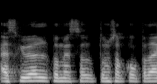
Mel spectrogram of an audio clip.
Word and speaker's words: SQL: तो एसक्यूएल तुम सबको पता है क्या होता है, स्ट्रक्चर्ड क्वेरी लैंग्वेज, और बहुत लोग एसक्यूएल को सीक्वल भी प्रोनाउंस करते हैं।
